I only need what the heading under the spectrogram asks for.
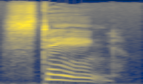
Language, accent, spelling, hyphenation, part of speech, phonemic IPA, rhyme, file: English, US, staying, stay‧ing, verb / noun, /ˈsteɪ.ɪŋ/, -eɪɪŋ, En-us-staying.ogg
- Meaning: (verb) present participle and gerund of stay; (noun) A stay or visit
